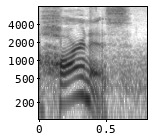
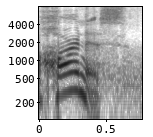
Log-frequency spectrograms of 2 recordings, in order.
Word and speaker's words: harness: This is called a harness. Coco is wearing a harness. Harness. Pronunciation. Use the R sound like far in bar.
